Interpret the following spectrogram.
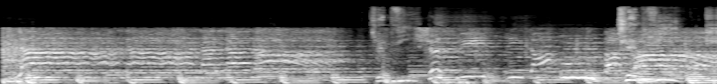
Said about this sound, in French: c'était une chanson qui avait cartonné à l'époque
